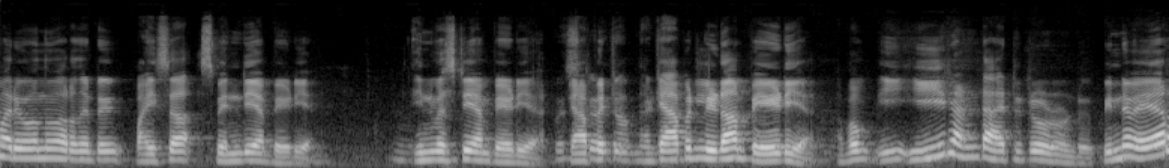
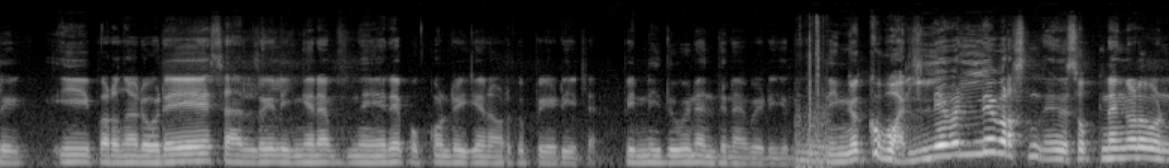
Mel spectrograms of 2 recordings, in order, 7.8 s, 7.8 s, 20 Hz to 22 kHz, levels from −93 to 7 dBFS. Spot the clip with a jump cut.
second; 1 cut; at 5.5 s

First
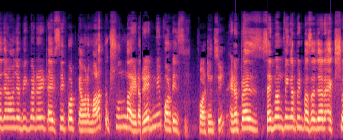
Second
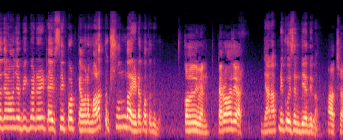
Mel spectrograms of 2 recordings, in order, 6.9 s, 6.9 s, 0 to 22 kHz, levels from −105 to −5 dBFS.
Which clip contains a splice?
first; 1 cut; at 2.8 s

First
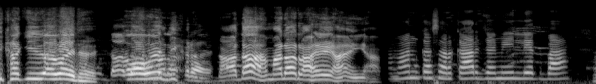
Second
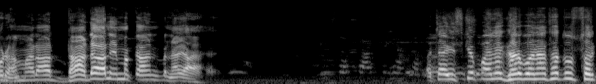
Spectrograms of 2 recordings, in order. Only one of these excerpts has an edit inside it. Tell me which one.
first; 1 cut; at 4.0 s

